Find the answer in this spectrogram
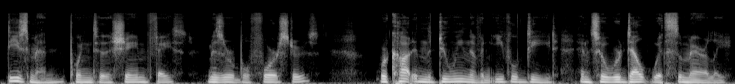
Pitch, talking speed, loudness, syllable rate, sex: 105 Hz, 190 wpm, -18 LUFS, 6.2 syllables/s, male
